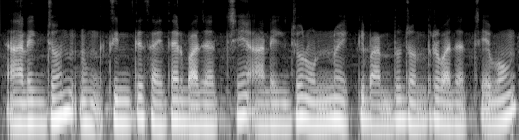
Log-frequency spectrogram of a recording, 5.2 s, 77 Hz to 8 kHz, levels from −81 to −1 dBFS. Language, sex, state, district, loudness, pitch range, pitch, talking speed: Bengali, male, Tripura, West Tripura, -15 LUFS, 135-155 Hz, 140 Hz, 115 wpm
